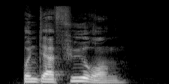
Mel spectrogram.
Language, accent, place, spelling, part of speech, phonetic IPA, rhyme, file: German, Germany, Berlin, Unterführung, noun, [ʊntɐˈfyːʁʊŋ], -yːʁʊŋ, De-Unterführung.ogg
- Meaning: underpass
